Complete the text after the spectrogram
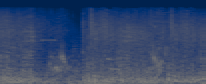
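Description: A flamethrower roars in a long burst.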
